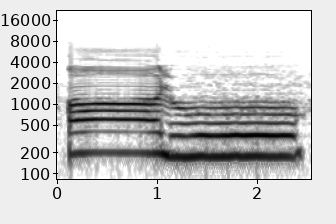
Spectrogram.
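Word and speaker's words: قالوا: জন্যও একটা টান হবে তাহলে উচ্চারণটা কি হবে কলু কলু কলু ঠিক আছে তো এইটা ছিল হচ্ছে এক আলিফ টান।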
